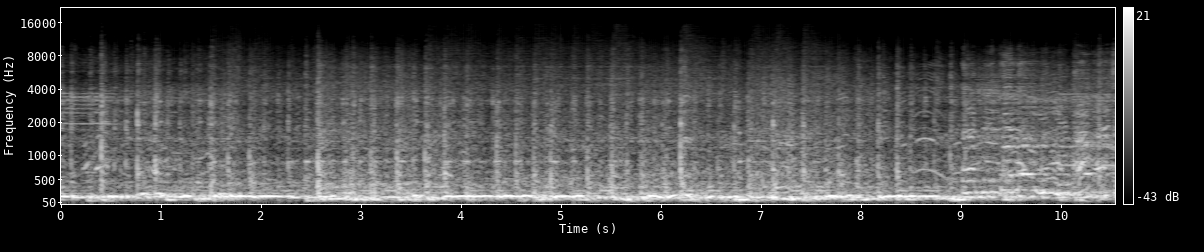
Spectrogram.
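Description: Live band music driven by dense drumming and percussion over a heavy bass line.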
